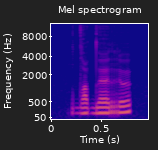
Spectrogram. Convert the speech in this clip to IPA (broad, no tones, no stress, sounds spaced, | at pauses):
dˤ ø d̪ ɛ r ø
